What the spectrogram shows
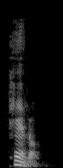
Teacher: the first word you say it with a simple tap sound similar to the english letter d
